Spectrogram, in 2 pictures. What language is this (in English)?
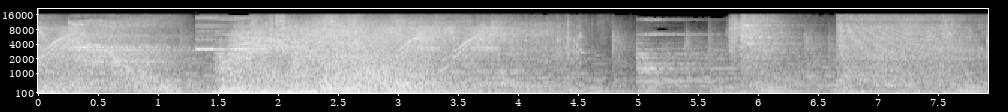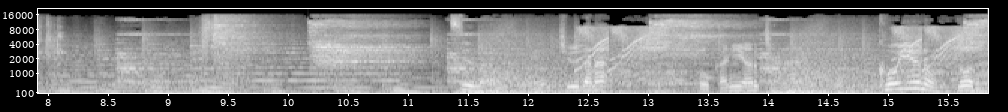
Japanese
